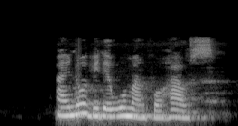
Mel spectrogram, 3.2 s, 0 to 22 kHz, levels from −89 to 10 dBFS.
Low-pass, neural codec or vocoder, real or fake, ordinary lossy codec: 7.2 kHz; none; real; AAC, 32 kbps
